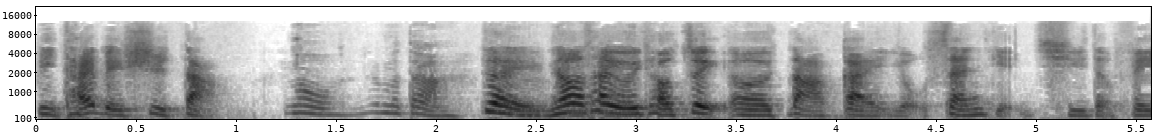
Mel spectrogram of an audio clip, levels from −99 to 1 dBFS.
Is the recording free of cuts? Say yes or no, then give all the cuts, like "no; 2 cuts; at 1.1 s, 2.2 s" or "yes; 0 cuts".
no; 1 cut; at 3.7 s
